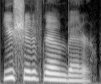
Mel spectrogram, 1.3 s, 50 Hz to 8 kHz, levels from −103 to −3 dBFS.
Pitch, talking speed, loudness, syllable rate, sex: 215 Hz, 235 wpm, -14 LUFS, 5.4 syllables/s, female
